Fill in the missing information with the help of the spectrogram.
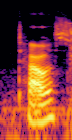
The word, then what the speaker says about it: Taos: How is it spelled? – T-A-O-S. – Oh, yeah. Taos.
